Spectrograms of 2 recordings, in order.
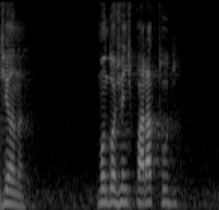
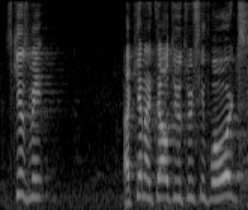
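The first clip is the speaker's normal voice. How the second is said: nervous rushed English; 4 semitones higher, 4 dB louder, slower than usual. Retold or imitated. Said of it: "Falei assim".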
